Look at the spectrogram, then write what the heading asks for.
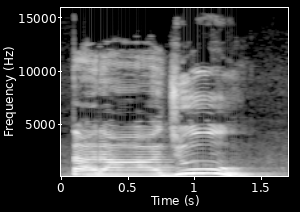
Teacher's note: जू, ज के ऊपर दीर्घ, जिसमें हम थोड़ा ज्यादा ओठ को गोल करेंगे, उस पर लगेगा दीर्घ।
